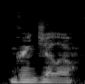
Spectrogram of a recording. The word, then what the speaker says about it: Green Jelly: They changed it to Green Jelly, and then they said, but it's pronounced Green Jello. So even though it's spelled Green Jelly, it's still pronounced Jello.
